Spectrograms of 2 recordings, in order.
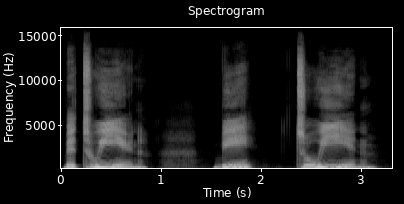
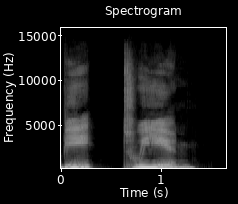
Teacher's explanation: Then it is followed by stress on tween. So the stress is on the second syllable, between, which has a long E sound as in C.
